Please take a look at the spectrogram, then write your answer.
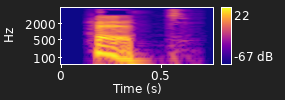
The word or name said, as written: cheth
